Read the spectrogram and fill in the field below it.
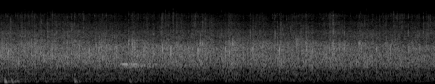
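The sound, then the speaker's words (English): A crowd applauds steadily, a dense, even wash of many hands clapping at constant loudness with no voices standing out. “That is the worst clap I've ever.”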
